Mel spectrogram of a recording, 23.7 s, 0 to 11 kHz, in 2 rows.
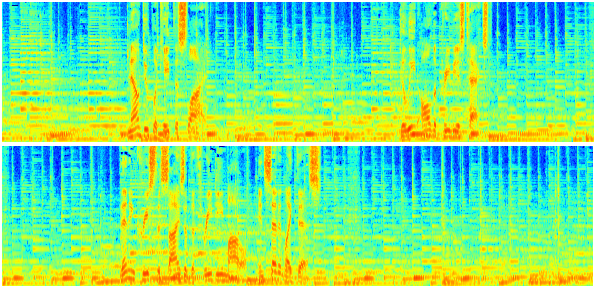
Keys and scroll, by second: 2.3 KP_Add, 4.8 KP_Subtract, 7.8 BackSpace, 9.8 Num_Lock, 10.3 BackSpace, 11.6 BackSpace.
